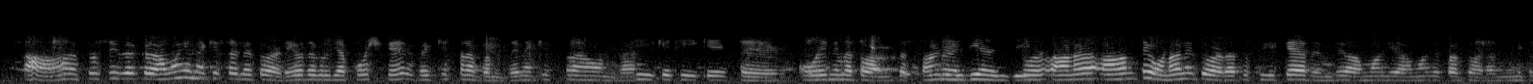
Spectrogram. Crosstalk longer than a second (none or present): none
